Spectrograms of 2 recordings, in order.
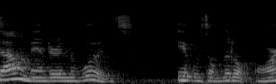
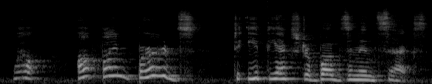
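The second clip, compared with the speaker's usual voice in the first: put-on higher, louder child voice full of plans; eager little boy; 6 semitones higher, 4 dB louder than usual. A narrator's reading. Boy tells his mother his plans, eager higher child voice. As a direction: dream it up out loud like an excited kid.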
